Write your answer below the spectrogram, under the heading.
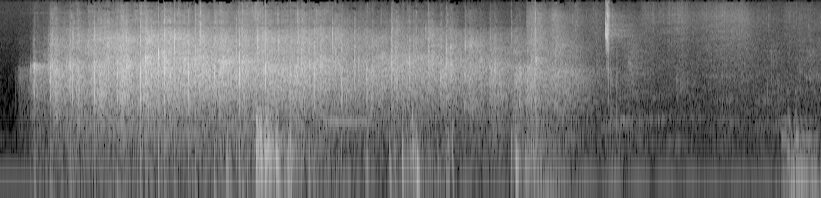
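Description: A church audience applauds steadily for about six seconds after a prayer quilt is presented, a dense, bright wash of many hands clapping that then thins out and fades, leaving scattered claps and murmurs.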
